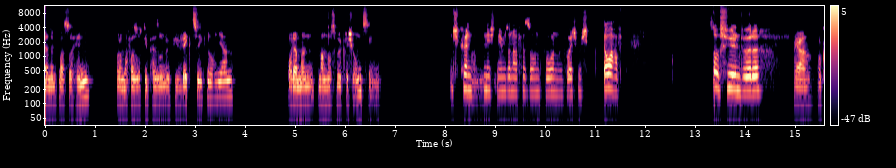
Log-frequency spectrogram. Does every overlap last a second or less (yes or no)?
yes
